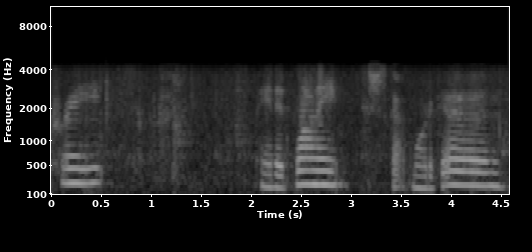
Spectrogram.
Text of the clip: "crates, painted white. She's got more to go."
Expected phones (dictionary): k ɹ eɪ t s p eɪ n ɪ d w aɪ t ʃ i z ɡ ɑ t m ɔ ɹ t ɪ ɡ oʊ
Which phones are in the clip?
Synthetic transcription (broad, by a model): k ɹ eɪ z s p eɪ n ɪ d w aɪ t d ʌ s ɡ ɑ t m ɔ ɹ t ɪ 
